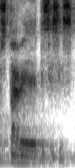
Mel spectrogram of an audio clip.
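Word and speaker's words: stare decisis: It is called star diseases. It mean I will spell it for you.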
